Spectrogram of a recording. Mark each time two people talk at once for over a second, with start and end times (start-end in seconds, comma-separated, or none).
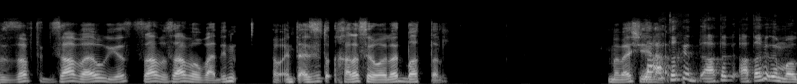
none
